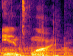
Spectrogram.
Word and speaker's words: Antawn: in Shreveport Louisiana and his parents named him Antoine spelled a-n-t-w-a-n but the hospital misspelled it Anton on his birth certificate the error was never corrected but the pronunciation did not change he had a strong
